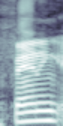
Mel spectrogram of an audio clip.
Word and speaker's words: Fanning: S-H-E-D-A-R-R-E-N. Last name Fanning, F-A-N-N-I-N-G.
